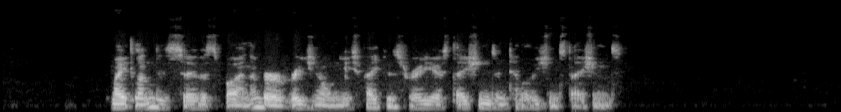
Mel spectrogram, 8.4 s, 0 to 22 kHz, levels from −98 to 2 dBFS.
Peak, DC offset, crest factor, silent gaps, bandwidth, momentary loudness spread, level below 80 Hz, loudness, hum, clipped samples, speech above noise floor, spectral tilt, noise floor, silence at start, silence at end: -4 dBFS; under 0.1%; 24 dB; none; 7.4 kHz; 11 LU; -76 dBFS; -26 LUFS; none; under 0.1%; over 64 dB; -7.5 dB/octave; under -90 dBFS; 1.1 s; 2.2 s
